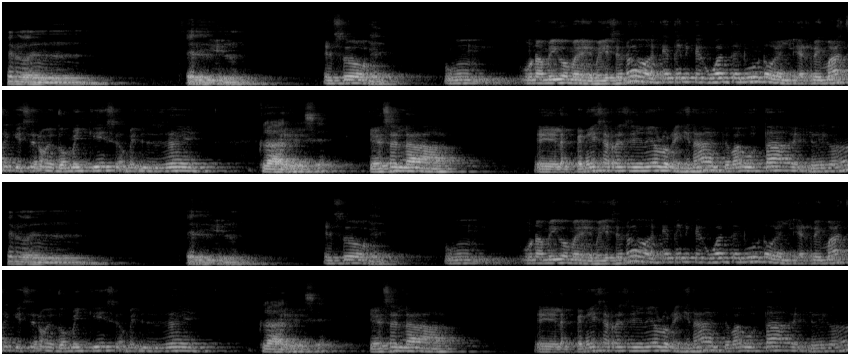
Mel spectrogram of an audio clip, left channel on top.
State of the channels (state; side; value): quieter; right; 6.1 dB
